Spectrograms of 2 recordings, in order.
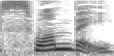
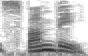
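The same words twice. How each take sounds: First: It is said with a plain English accent. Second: It is said with a German accent.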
